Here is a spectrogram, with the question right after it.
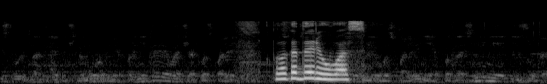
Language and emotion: Russian, neutral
